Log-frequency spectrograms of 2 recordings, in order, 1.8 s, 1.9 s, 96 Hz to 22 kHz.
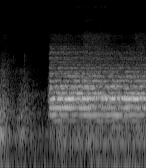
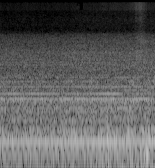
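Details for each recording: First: Late 2005 Power Mac G5 (2.3GHz dual-core PowerPC) restarting after installing updates to Mac OS X 10.5.8 Leopard: quiet, then a clean sustained startup chord rings out, a normal power-on chime. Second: Late 2005 Power Mac G5 (2.3GHz dual-core, GeForce 6600), woken from sleep: screen stays blank and fans run at full speed, a loud steady rushing whoosh with constant hum like an airplane; possibly failed RAM.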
